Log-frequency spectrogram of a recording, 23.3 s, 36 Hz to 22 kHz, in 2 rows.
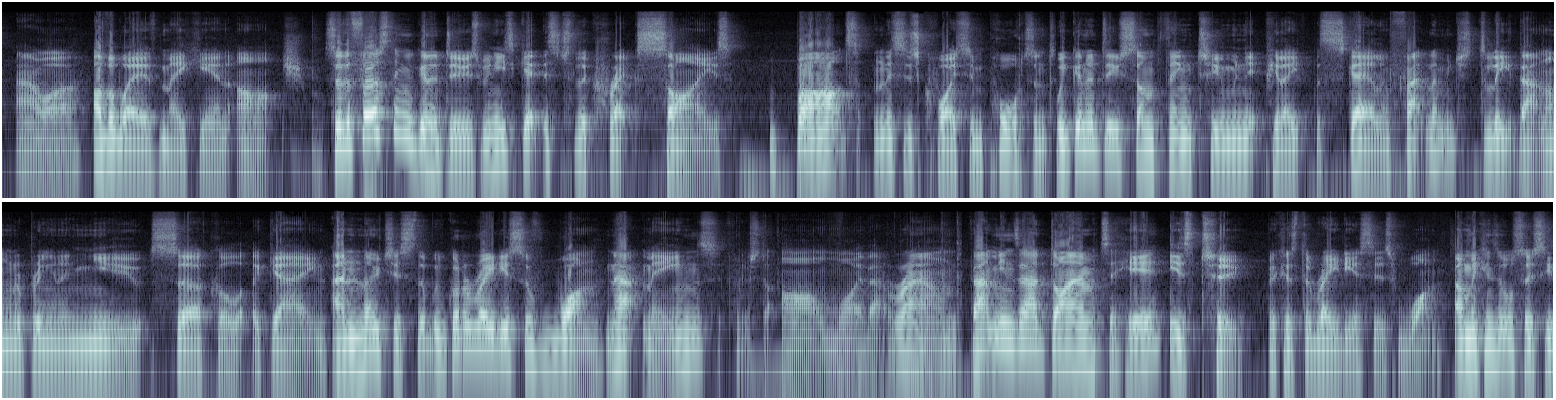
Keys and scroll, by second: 10.4 Delete, 11.3 shift+a, 17.1 r.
